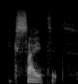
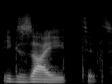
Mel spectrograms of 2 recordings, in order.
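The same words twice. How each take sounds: First: The first syllable sounds like 'eks'. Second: The first syllable sounds like 'egz'. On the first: The speaker calls it right. "like this" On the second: The speaker calls it wrong. "Many Turkish people will say excited"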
